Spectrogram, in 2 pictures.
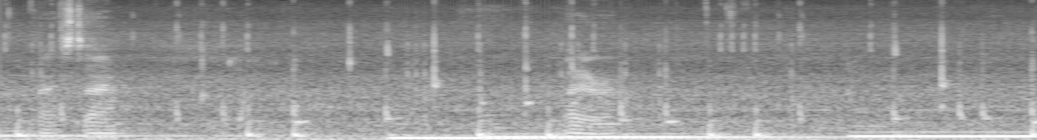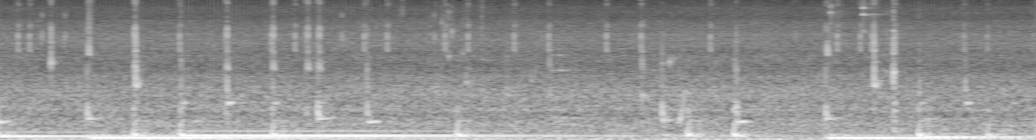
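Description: Low electronic music drones with a deep pulsing bass.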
